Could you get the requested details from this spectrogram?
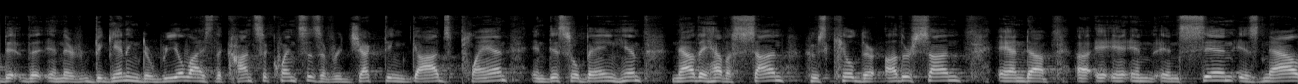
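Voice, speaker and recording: A man preaching a sermon earnestly, sometimes repeating words while he searches for the next thought. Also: a little high. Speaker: pastor.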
